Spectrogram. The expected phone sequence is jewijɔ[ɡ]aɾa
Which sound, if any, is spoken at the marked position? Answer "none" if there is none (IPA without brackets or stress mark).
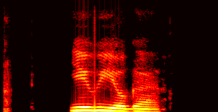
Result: ɡ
